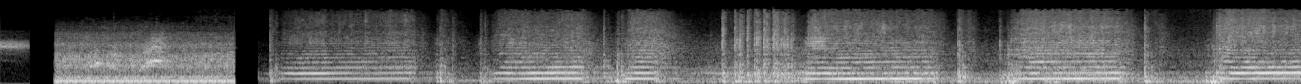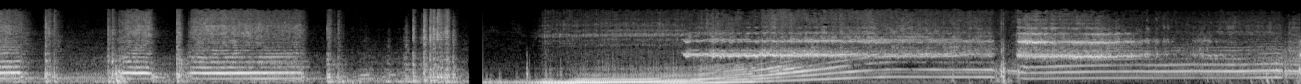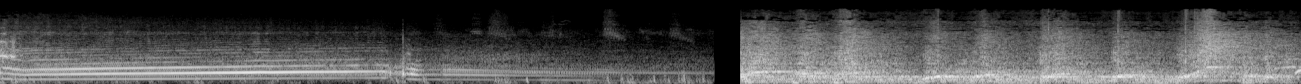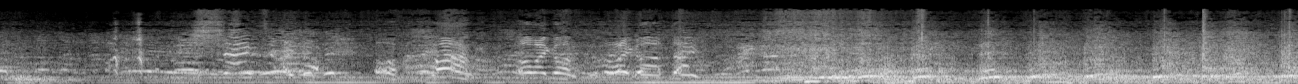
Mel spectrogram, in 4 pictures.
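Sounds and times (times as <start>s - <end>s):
sports car engine revving: 18.2s - 31.2s, 33.4s - 39.2s, 44.7s - 52.0s
car accelerating through gears: 18.4s - 31.7s, 46.6s - 52.0s.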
